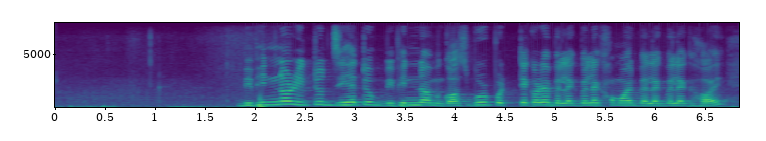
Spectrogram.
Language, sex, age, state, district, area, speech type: Assamese, female, 60+, Assam, Kamrup Metropolitan, urban, spontaneous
